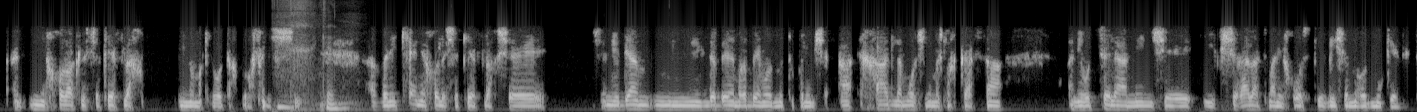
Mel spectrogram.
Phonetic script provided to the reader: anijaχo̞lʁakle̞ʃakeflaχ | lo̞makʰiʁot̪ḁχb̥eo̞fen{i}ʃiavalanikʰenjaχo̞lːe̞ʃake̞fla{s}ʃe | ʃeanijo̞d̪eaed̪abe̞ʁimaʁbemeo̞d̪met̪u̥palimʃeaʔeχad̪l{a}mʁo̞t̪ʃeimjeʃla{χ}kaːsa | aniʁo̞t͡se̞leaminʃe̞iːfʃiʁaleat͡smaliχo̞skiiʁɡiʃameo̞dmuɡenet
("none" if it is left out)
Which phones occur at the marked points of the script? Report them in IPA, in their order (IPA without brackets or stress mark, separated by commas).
i, χ, a, χ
